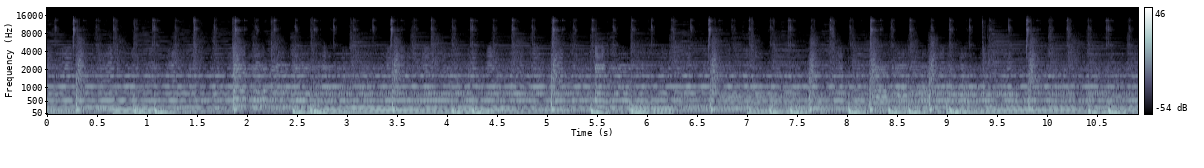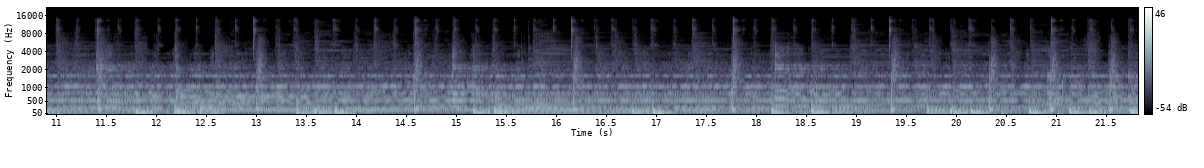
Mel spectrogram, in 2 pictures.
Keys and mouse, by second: 7.2 click, 12.6 click, 18.2 click, 18.3 click, 20.7 F2, 21.1-21.7 drag.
